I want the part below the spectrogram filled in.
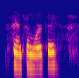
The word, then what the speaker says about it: Santa Muerte: Santa Muerte? Is that how you pronounce it? – Santa Muerte.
